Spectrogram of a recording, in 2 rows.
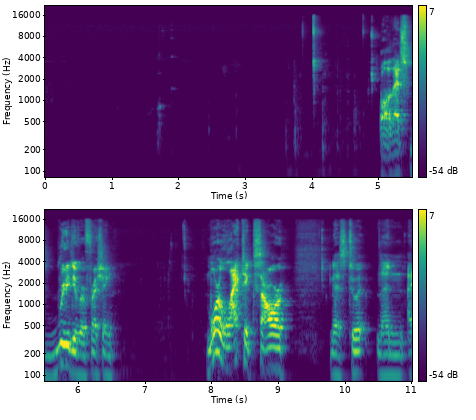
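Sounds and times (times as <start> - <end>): person sipping and swallowing: 1.5 - 3.0.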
